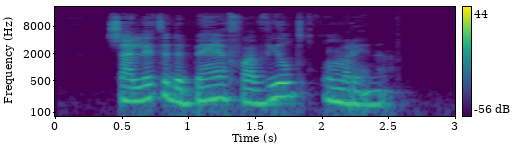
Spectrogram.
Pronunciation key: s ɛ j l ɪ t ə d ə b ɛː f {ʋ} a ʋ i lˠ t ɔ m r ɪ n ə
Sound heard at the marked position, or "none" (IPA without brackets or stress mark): w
